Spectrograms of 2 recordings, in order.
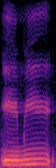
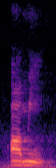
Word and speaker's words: Amy: right and uh and it's three-letter word a-m-y now people are not going to yeah like first they'd be like and uh the most common pronunciation that people have for it is ami or ami okay and uh throughout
